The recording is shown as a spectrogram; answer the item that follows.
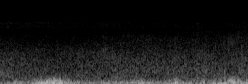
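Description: Wind buffeting the camera microphone in uneven gusts, a low rumble that swells about half a second in.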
